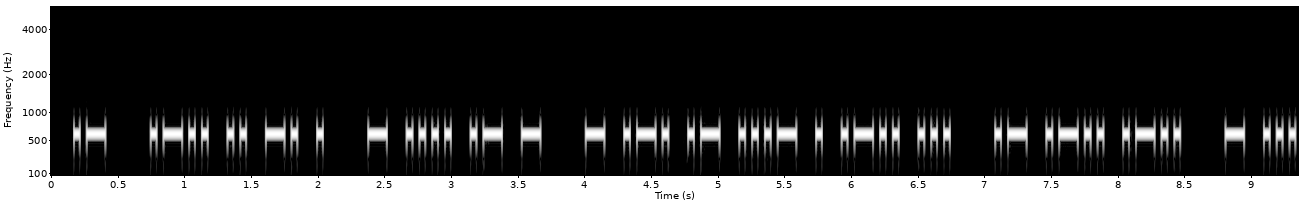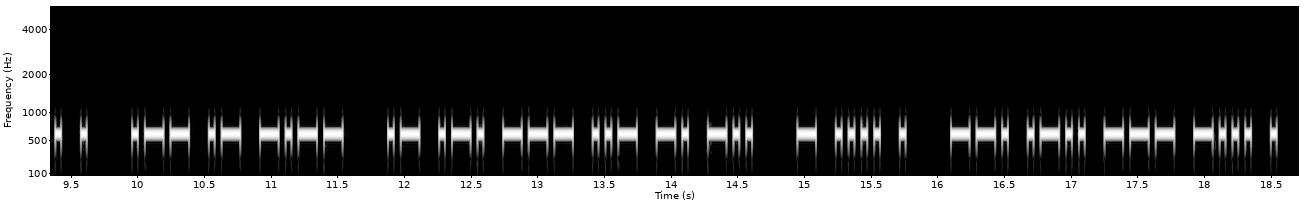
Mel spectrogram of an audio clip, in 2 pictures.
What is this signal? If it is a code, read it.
Morse code, heard as a keyed tone, about 25 wpm, 600 Hz. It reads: A LINE THAT TRAVELS ALL THE WAY AROUND THE GLOBE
